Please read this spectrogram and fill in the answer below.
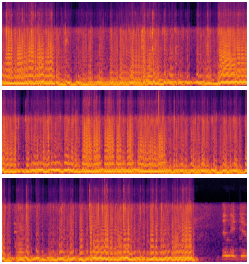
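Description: Electric bass guitar playing a punk rock bassline in E major, loud and steady, its notes changing every second or two; it stops suddenly near the end.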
